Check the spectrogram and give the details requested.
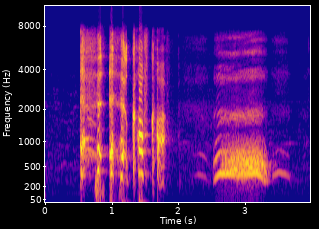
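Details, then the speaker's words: A young child coughing on request with puffs in her mouth: a quick run of about six short, harsh coughs, then a drawn-out voiced sound. "oh it's hard to cough with puffs in your mouth"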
